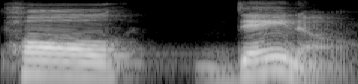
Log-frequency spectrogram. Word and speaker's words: Paul Dano: But, uh I don't understand all the hate with uh Paul uh Dano. See, now it's actually pronounced Paul Do.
